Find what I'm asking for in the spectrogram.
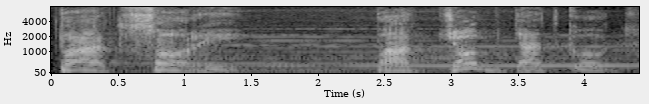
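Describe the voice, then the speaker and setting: An actor playing a slow-witted, childlike, sorrowful troll who talks in broken, simple fragments in a video game. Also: male voice, on the low side, huge pitch swings, gravelly, big-room sound, over music, full character voice. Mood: dim, sorry. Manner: broken, simple speech in short halting fragments.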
